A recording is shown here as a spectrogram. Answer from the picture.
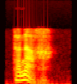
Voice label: "Tanakh", Hebrew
